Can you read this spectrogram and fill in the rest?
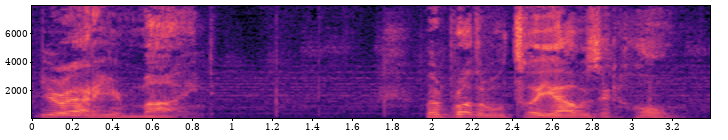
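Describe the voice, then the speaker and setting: An actor playing a husband under police questioning in a crime game, defensive and pleading. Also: male voice, medium pitch, expressive, brisk, breathy edge, soft background music.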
